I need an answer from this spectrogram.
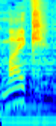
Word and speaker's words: MYKe: is up Underdog LS my name is Mike is how you pronounce my YouTube name mike1 1217 and I'm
